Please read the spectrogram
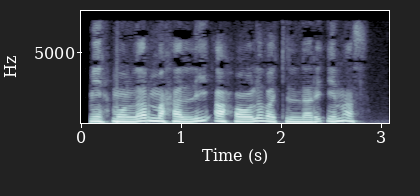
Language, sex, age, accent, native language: Uzbek, male, 30-39, Buxoro, Uzbek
